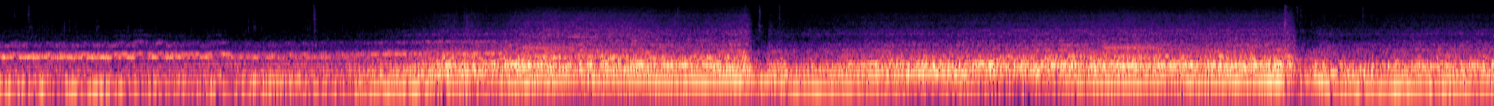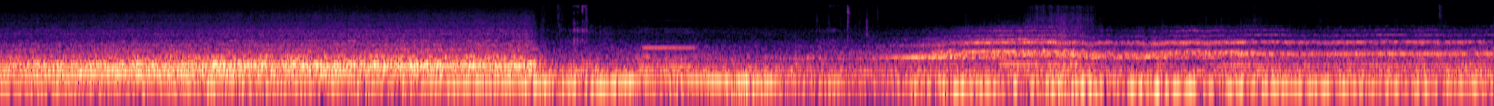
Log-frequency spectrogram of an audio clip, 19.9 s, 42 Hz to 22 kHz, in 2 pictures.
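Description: Renault Mégane RS250's turbocharged 2.0-litre four-cylinder under hard acceleration, heard from inside the cabin: the engine pitch climbs and drops sharply at upshifts about five and nine seconds in. Near fourteen seconds the throttle lifts with a brief rev, and the engine pulls hard again from about sixteen seconds.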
